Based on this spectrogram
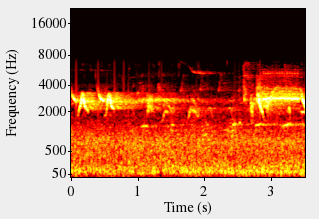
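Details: Bald eagle at the nest, recorded 03.04.2024, giving rapid high chittering notes in quick succession, a few sharp squeals early, then a sustained squealing run near the end, with constant low background noise.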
